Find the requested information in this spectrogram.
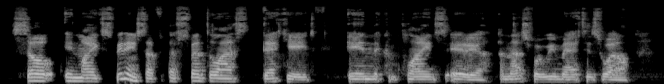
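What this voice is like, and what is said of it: Scottish accent. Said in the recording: “you might guess from the accent, I'm originally from Scotland, a Scottish chartered accountant”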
